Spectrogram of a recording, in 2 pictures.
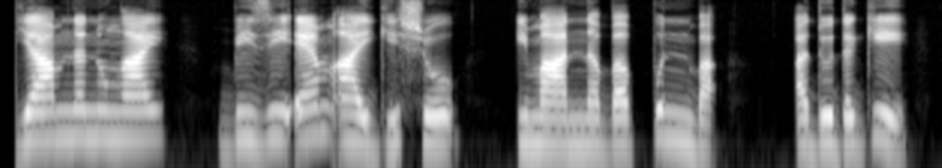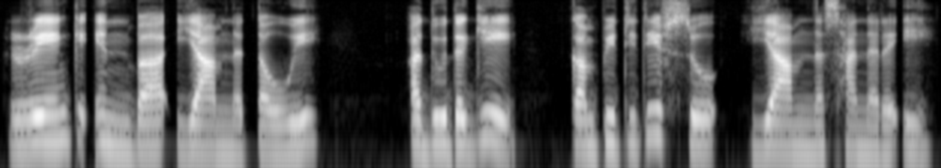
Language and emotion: Manipuri, neutral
